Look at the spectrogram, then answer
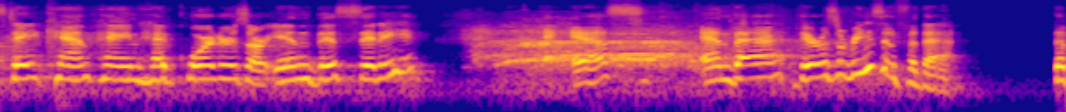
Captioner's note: applause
